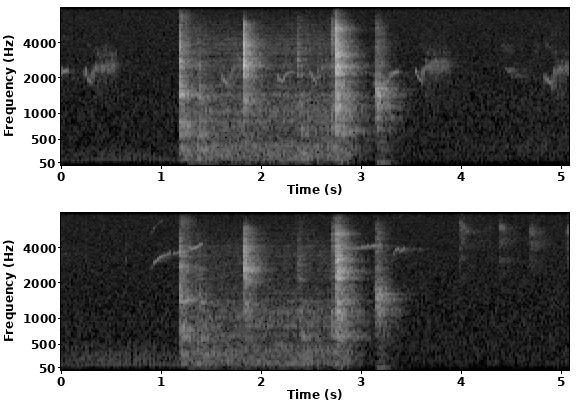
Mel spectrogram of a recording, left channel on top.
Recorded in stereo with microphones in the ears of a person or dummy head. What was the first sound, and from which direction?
Chopping, 40° left (ahead or behind).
